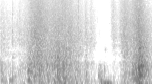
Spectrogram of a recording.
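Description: Thin plastic shopping bags rustling and crinkling as they are handled, with a brief lull about one and a half seconds in.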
